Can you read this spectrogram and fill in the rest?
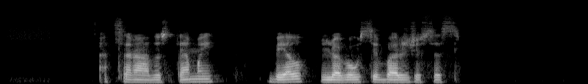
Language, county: Lithuanian, Vilnius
